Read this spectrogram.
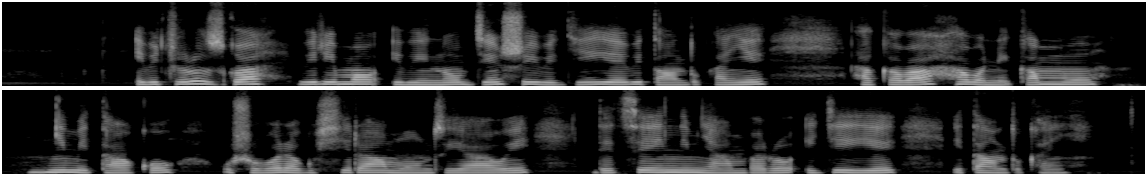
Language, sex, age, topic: Kinyarwanda, female, 18-24, finance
